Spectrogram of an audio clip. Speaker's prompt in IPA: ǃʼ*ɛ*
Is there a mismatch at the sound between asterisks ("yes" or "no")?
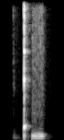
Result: yes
